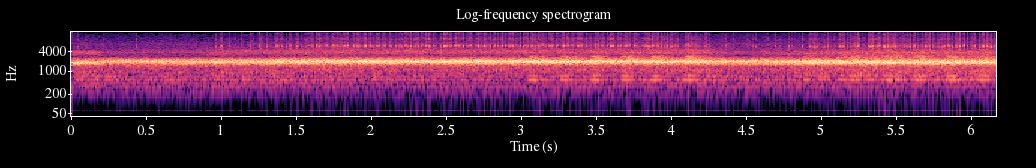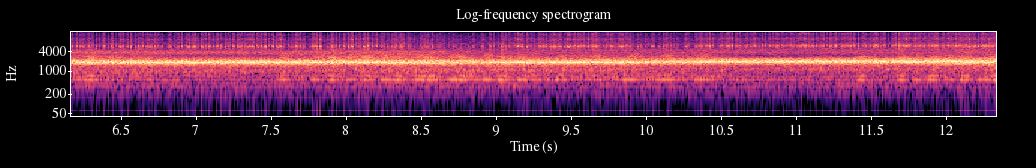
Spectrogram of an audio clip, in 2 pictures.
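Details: Dense mating chorus of many frogs in Placencia, Belize, during the summer rains. A steady, shrill high drone runs throughout, with lower pulsed notes repeating quickly beneath it. No other sounds stand out.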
